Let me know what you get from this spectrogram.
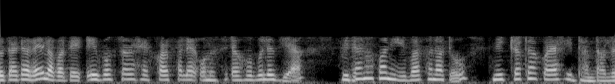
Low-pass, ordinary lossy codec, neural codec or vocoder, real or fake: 3.6 kHz; Opus, 64 kbps; codec, 16 kHz in and 24 kHz out, 1.1 kbps, FireRedTTS-2 codec; fake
